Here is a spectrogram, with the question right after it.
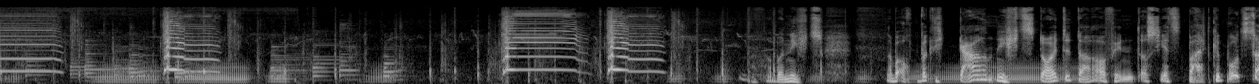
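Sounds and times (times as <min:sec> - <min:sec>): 
toy party horn blaring: 0:00.0 - 0:00.8, 0:01.5 - 0:02.4, 0:05.0 - 0:06.8
rustling: 0:00.0 - 0:10.7
speech: 0:07.8 - 0:12.5.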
